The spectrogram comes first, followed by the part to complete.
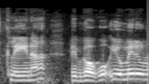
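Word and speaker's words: Clíodhna: It's Cleena.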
